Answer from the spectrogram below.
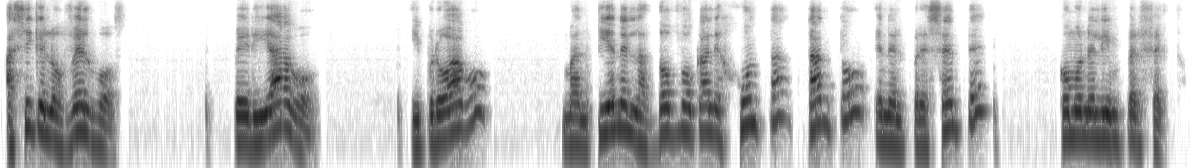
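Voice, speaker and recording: A teacher giving an online class on Greek verb grammar, patiently repeating "look" and asking the class whether it is clear. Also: medium pitch, very animated, takes it slowly, long pauses, a little mellow. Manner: patient, repeats "miren" and "fíjense" often; asks the class check questions. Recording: muffled lo-fi recording.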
